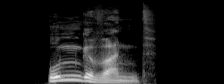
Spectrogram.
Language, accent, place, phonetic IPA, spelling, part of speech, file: German, Germany, Berlin, [ˈʊmɡəˌvant], umgewandt, verb, De-umgewandt.ogg
- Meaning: past participle of umwenden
